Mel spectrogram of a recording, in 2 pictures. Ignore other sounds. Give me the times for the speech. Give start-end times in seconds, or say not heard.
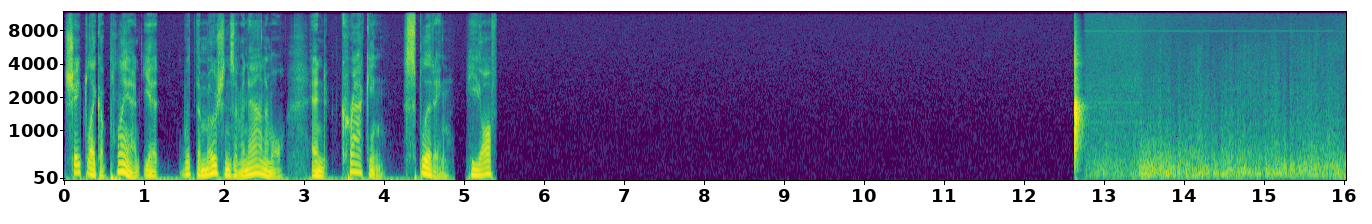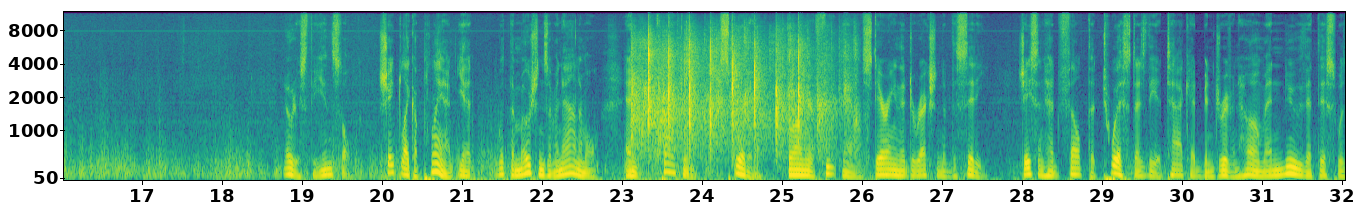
0.0-5.3, 18.8-32.0.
